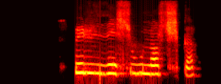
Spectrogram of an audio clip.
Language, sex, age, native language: Icelandic, female, 9, Icelandic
